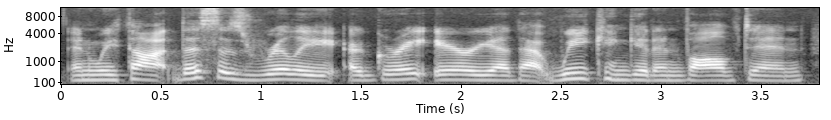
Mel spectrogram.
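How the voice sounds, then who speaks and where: A woman's voice: lowish voice, fairly even intonation, moderate pace, clear, resonant tone. A young woman from a speech and debate team, explaining her team's work in an earnest interview. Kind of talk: interview answers.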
